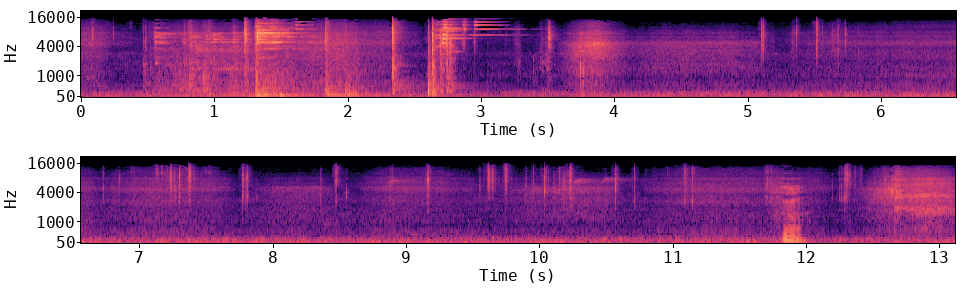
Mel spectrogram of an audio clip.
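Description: Steel hand tools clinking: combination wrenches knocking against each other and the tool chest drawer, with a sharp metallic ring about two and a half seconds in. Then lighter clicks as a socket is fitted onto a ratchet.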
